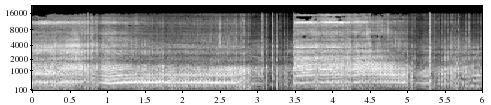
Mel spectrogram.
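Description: BMW E30 drift car's engine held at high revs while it spins its rear tyres in a smoky burnout. Its pitch stays steady, then drops briefly about three seconds in with a few sharp pops before it comes back up, with more pops a little after five seconds.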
